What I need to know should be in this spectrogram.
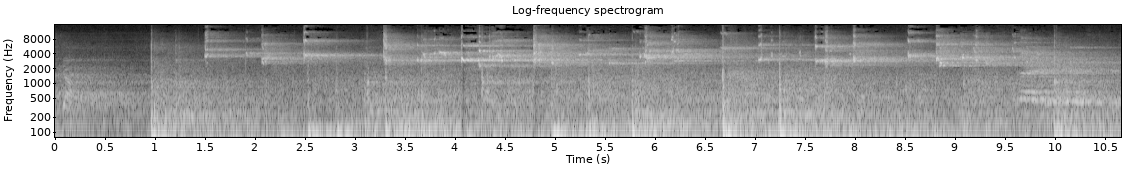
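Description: Sneakers squeak sharply on a hardwood floor in an echoing hall.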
